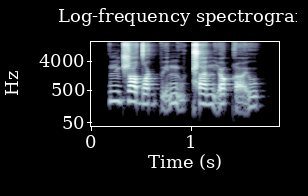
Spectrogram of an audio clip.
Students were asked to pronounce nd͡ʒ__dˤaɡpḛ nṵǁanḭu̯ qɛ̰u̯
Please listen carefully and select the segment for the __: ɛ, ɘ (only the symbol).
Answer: ɛ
